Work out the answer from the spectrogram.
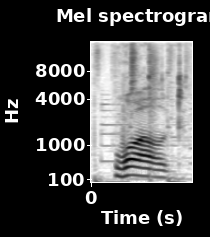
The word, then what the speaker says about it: world: would miripkan Word Word kamu cuma harus mempertegas huruf L yang ada di tengah world world artinya the years We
